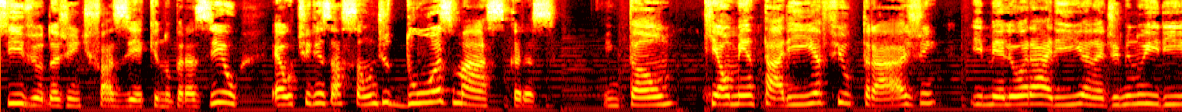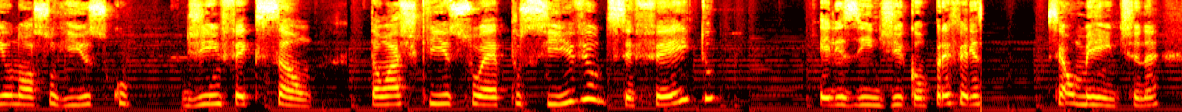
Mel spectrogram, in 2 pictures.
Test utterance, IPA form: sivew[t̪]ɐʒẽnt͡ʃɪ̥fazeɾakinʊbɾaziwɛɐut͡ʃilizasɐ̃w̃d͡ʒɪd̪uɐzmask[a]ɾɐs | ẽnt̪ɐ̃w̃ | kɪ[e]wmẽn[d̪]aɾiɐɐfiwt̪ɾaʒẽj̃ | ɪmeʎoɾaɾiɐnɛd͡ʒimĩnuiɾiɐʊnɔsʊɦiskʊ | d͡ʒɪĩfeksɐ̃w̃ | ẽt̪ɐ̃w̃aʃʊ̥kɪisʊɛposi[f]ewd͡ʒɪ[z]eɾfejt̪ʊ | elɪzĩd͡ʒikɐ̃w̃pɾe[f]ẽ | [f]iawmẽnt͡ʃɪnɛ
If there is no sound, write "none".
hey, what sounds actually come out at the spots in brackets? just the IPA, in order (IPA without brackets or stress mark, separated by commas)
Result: d̪, ɐ, a, t̪, v, s, f, s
